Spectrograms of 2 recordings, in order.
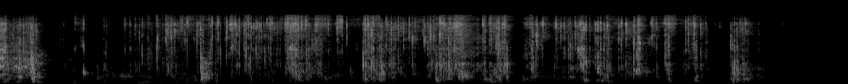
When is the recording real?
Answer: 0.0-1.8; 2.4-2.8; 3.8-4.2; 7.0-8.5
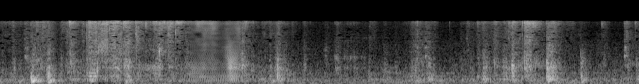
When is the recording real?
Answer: 0.0-1.9; 2.4-6.4

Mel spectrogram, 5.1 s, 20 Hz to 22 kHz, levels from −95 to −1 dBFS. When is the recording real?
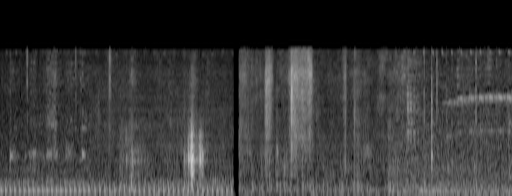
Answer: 0.0-0.9; 4.0-5.1

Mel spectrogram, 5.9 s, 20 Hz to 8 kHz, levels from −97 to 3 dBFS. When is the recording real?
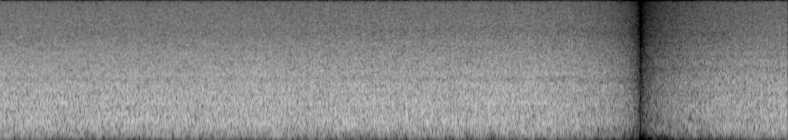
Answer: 2.3-5.9

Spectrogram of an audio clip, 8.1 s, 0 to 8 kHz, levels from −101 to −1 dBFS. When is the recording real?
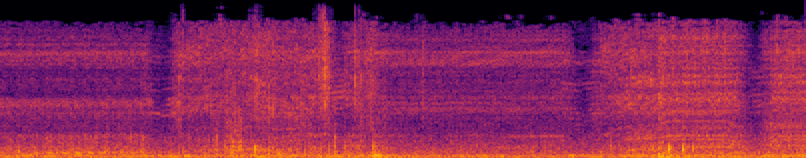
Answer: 0.0-8.1

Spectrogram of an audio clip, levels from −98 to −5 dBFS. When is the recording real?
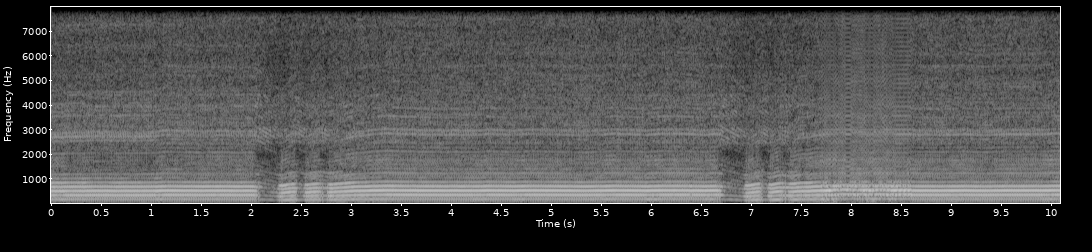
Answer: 0.0-7.7; 8.6-10.1

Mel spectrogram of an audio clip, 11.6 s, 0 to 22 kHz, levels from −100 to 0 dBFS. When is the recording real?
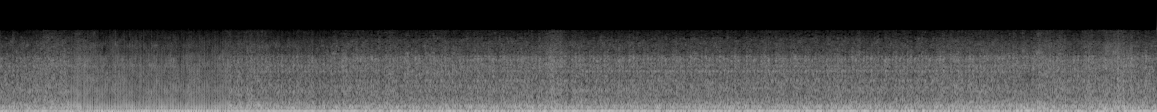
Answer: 0.0-0.7; 2.3-11.6

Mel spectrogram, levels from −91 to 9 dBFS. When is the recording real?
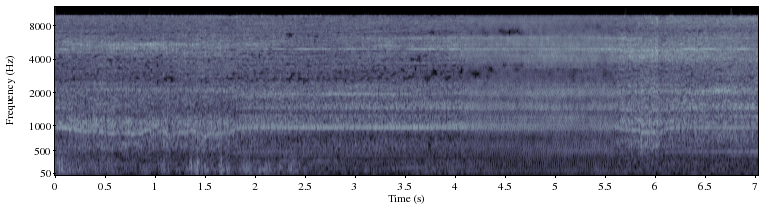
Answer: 0.0-4.1; 5.6-7.0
